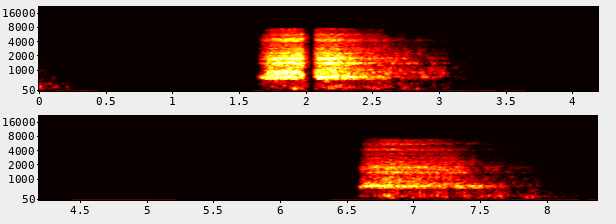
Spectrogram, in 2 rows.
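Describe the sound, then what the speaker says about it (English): Deep breaths taken during a yoga goddess squat pose: two slow, close exhales about five seconds apart, each a soft breathy rush lasting over a second, with near silence between. "Breathe. 2 more breaths."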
